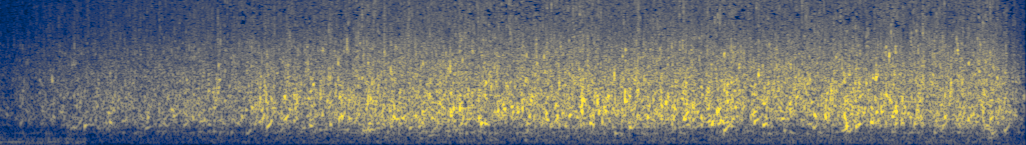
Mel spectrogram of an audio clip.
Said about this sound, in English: Which would you like? Babbling Brook.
